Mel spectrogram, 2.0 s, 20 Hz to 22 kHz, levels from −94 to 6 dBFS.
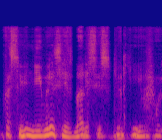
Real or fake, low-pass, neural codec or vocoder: fake; 9.9 kHz; codec, 24 kHz, 0.9 kbps, WavTokenizer, medium music audio release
